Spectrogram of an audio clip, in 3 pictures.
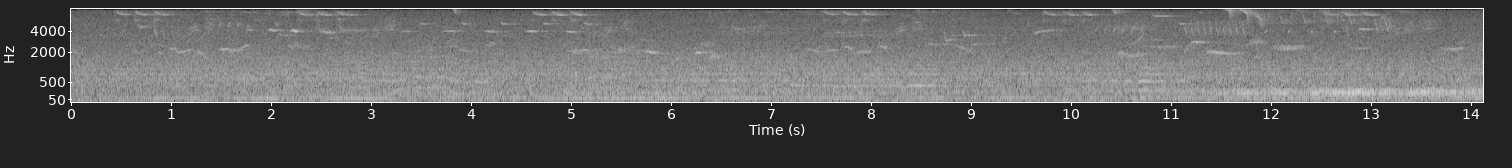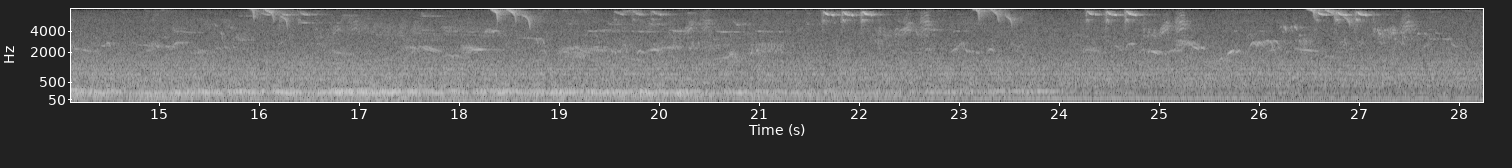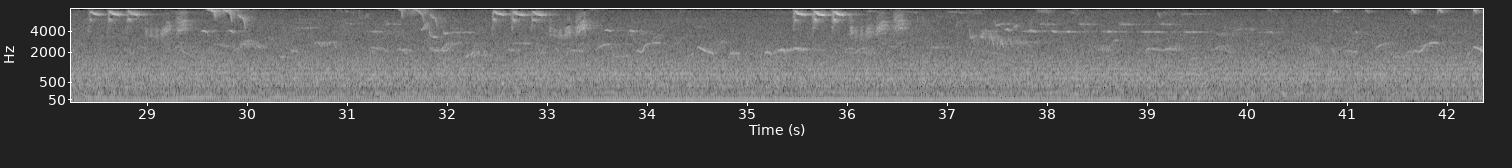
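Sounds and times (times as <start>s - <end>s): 
steady background hum: 0.0s - 25.5s
faint low drone: 0.0s - 25.9s
birds singing in a summer garden: 0.0s - 42.3s
low rumble: 3.9s - 25.1s.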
